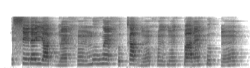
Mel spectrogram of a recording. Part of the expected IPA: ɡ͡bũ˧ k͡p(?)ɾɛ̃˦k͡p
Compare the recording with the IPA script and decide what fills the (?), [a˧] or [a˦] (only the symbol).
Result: a˧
